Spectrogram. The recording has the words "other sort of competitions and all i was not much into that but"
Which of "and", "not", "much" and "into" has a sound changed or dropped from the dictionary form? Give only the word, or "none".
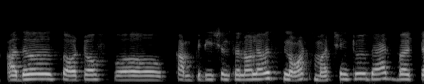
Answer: none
